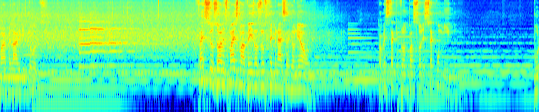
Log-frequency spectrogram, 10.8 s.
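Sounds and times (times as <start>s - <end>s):
church audience applauding: 0.0s - 7.0s
speech: 0.1s - 1.0s, 4.0s - 6.4s, 7.6s - 9.2s.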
